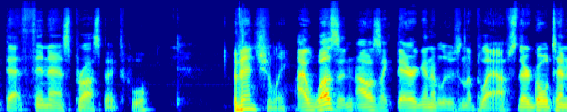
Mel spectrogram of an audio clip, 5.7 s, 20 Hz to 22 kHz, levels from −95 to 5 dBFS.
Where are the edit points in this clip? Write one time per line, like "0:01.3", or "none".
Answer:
0:03.0
0:04.4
